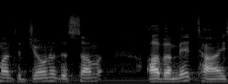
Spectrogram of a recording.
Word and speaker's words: Amittai: Now the word of the Lord came unto Jonah the son of Amittai, saying, Arise, go to Nineveh, that great city, and cry against it, for their wickedness is come up before me.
